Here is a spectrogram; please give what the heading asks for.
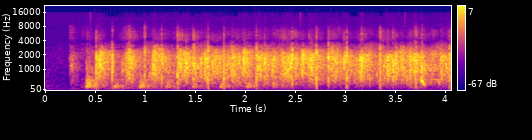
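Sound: round of applause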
